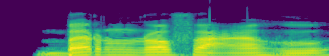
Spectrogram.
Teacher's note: cara membacanya adalah dengan mengabaikan huruf pertama dan membaca huruf kedua secara tasydid, bertasydid. Jadi dipantulkan, ditahan lalu dikeluarkan, seperti itu. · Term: idgham mutaqarribain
